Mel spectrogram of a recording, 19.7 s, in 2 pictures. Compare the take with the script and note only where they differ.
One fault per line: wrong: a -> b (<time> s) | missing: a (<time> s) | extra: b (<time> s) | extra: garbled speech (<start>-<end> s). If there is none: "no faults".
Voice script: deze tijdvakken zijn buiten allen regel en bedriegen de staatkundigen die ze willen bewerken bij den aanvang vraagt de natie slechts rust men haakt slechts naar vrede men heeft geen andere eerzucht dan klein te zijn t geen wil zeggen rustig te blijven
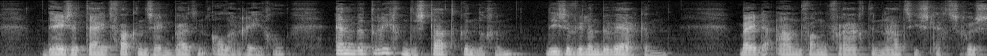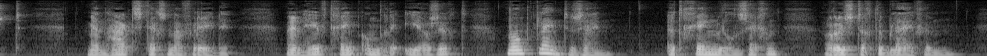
no faults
